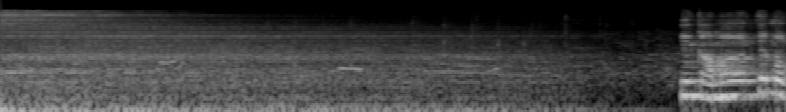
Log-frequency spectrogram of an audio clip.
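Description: Pop music with a heavy beat plays loudly over loudspeakers and fades out.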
